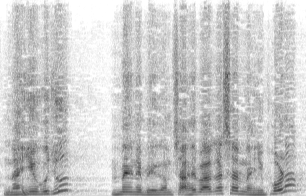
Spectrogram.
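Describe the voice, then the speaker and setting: A man's voice: high voice, sing-song, normal speed, in a large hall, full character voice. A man voicing a bumbling, literal-minded male servant who answers earnestly. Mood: earnest excuses.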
